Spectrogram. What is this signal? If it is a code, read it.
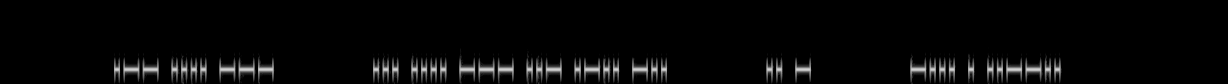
Morse code, heard as a keyed tone, about 25 wpm, 700 Hz. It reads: WHO SHOULD IT BE?
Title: 3x Word-Spacing - Sentences from Top 300 Words - 25wpm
